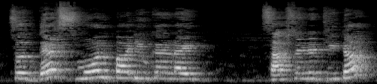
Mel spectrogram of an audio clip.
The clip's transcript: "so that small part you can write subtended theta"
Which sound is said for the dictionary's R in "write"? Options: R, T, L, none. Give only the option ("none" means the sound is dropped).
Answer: L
